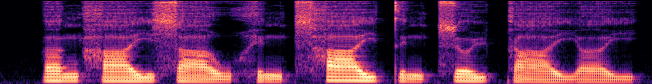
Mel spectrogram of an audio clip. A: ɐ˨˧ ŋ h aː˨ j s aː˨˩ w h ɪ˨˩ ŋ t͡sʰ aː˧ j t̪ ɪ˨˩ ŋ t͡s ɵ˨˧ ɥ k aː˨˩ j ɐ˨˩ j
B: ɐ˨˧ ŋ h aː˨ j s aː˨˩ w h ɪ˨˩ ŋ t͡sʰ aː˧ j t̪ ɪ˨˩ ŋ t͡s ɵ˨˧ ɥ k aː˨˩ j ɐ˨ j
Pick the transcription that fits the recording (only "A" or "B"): A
